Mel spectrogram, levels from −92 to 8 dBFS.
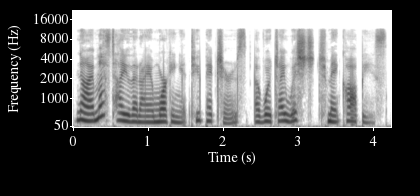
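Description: From 0.96 to 2.43 s a train of clicks ticks through the speech at about 4.1 per second, evenly spaced, around seven sharp pops standing roughly 10 dB above the signal, likely interference or a faulty connection. They appear as thin full-height vertical lines on a spectrogram and narrow spikes on the waveform.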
